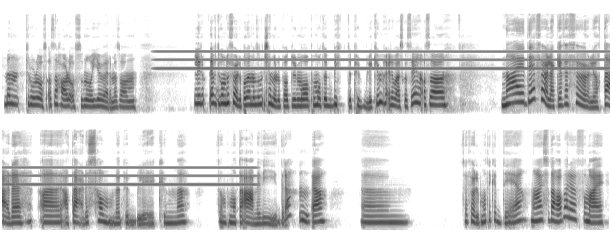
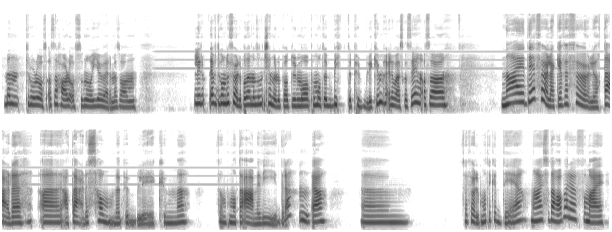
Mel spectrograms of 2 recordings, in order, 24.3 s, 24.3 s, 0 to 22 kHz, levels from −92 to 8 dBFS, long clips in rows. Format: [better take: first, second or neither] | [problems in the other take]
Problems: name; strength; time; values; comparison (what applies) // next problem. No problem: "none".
second | high-pitched whine; loud; from 3 to 17 s; 2 kHz, 9 dB below the speech; faint in the second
